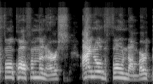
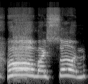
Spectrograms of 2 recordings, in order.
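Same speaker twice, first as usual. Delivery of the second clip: hammed-up slow wail of parental worry; helicopter parent; 5 semitones higher, much slower than usual. Mocking the fretful parent the nurse expects, overwrought. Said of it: "gonna be all like".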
